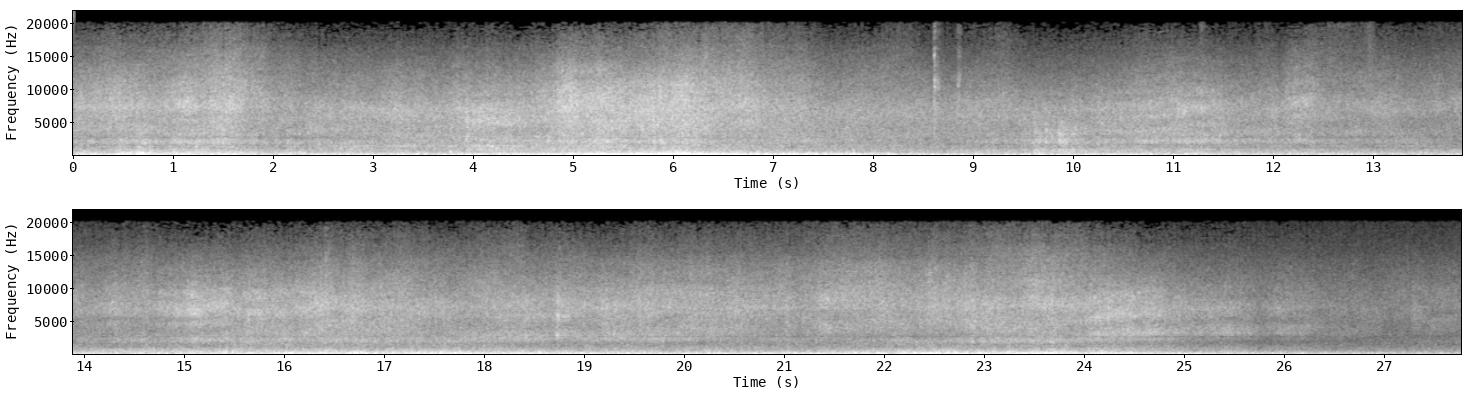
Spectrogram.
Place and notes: Bamburgh Lighthouse, The Wynding, Bamburgh, UK - incoming tide ...
incoming tide ... in the lee of a wall ... blowing a hooley ... lavalier mics clipped to a bag ...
